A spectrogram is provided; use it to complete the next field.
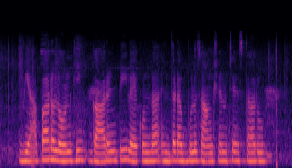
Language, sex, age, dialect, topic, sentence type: Telugu, female, 18-24, Utterandhra, banking, question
